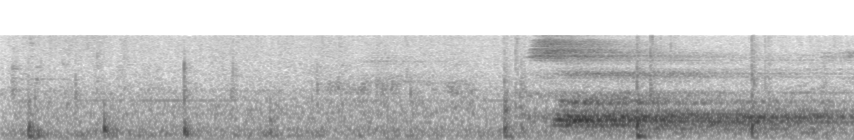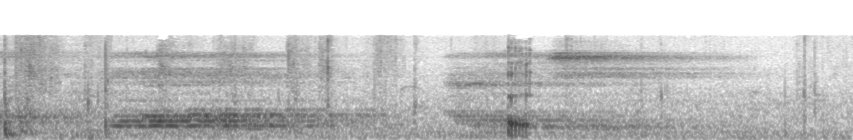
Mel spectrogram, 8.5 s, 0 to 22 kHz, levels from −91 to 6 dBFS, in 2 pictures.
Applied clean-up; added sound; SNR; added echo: none; Burping, eructation; 5 dB; reverberation time 2.2 s.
